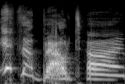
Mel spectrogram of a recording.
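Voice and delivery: high, loud, excited cheering. Retelling watching a long film to its end: retelling a loud cheer. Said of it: "I cheered out loud".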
